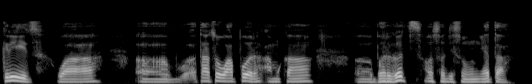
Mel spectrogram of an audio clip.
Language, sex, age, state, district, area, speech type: Goan Konkani, male, 30-45, Goa, Canacona, rural, spontaneous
